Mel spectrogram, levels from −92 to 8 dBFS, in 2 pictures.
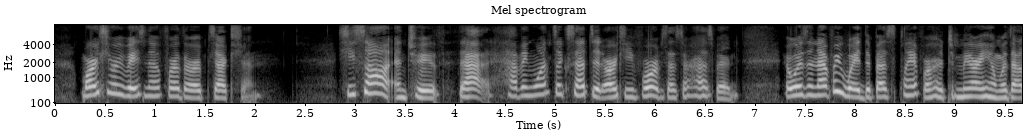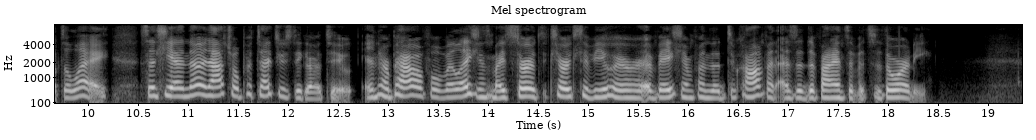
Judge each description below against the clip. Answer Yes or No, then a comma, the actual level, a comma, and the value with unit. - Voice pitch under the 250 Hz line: No, very high, 260 Hz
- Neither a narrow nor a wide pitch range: Yes, average, 3.9 semitones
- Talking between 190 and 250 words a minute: Yes, average, 200 wpm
